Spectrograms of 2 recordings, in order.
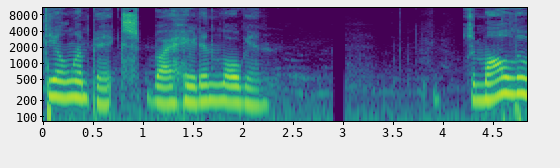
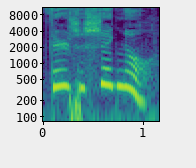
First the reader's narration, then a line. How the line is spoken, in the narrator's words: the announcer says excitedly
